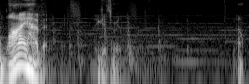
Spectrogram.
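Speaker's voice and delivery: hushed, soft half-whisper. Thinking out loud while checking game options, half-whispering. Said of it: "I'm starting to whisper".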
